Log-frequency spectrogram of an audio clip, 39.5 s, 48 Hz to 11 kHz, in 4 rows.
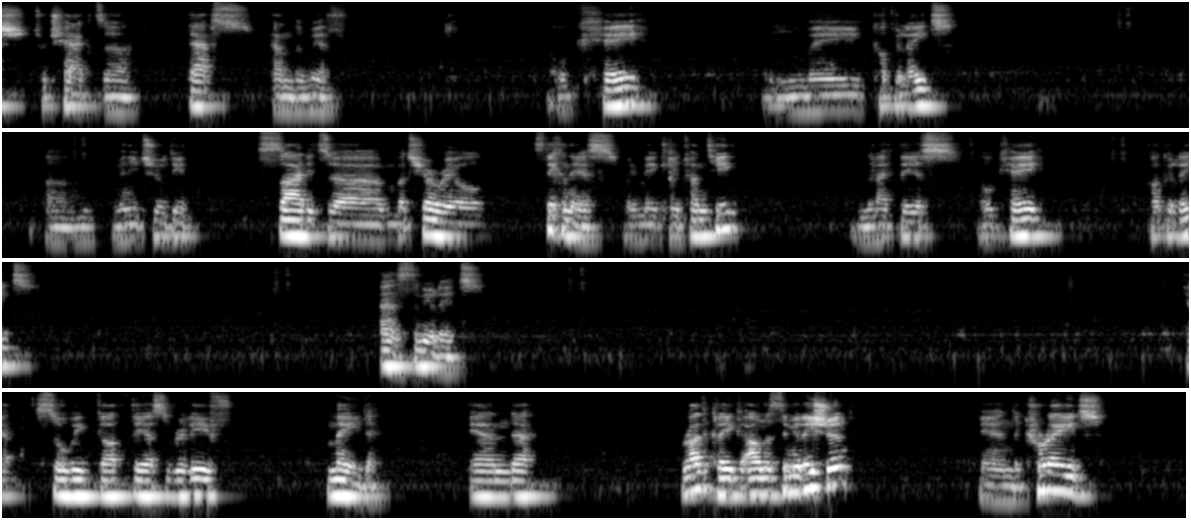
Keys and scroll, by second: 15.5 KP_2, 15.6 KP_0.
